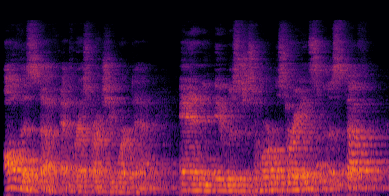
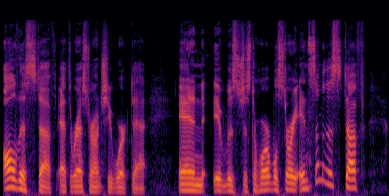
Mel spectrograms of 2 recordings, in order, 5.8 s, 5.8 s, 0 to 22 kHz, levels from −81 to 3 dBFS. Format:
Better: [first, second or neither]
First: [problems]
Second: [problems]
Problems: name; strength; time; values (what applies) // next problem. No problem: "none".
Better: second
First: off-mic speech; far // room echo; strong; dies away in 1.7 s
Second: none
